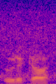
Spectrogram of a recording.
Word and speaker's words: Urtica: If you want to get fancy, urtica, it's U-R-T, even though it's pronounced Utica.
